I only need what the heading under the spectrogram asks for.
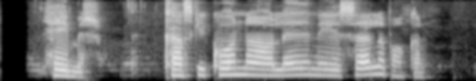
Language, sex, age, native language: Icelandic, female, 13, Icelandic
